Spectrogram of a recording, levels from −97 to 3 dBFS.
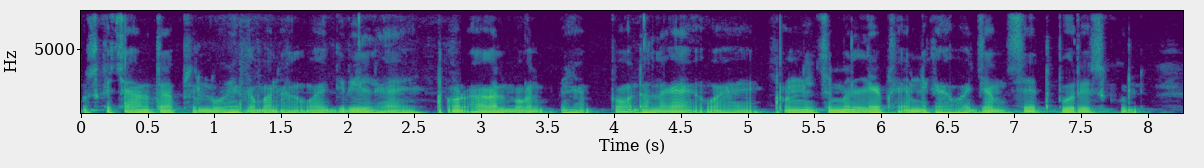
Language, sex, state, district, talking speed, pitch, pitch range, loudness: Hindi, male, Jharkhand, Palamu, 210 wpm, 100 Hz, 95-105 Hz, -19 LUFS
